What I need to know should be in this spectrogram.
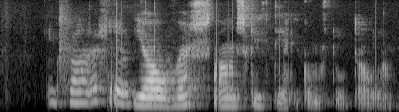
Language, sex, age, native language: Icelandic, male, 11, Icelandic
